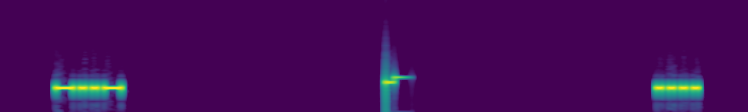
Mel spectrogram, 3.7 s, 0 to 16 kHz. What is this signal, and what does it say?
Morse code, heard as a keyed tone, about 39 wpm, 700 Hz. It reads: X H
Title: Single Letters - Phonetic Pronunciation 40wpm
